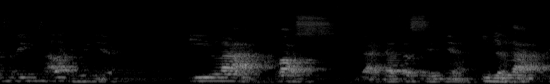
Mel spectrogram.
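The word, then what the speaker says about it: إلى: Ila los, nggak ada tesinnya.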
